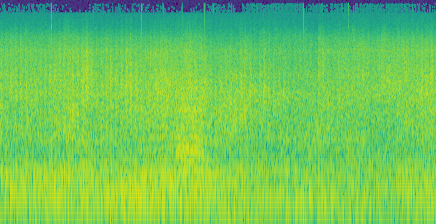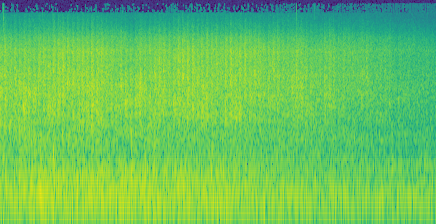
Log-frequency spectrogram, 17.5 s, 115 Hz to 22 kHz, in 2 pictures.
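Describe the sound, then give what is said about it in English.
A steam train rumbles steadily along the rails on New Zealand's main trunk line during a commemorative journey marking the line's 100th anniversary, a continuous loud roar of wheels and carriages with rhythmic clickety-clack and a brief tonal whine near the start, no voices present. “Recordings of a commemorative train journey to mark the 100th anniversary of New Zealand's main trunk line, released in a fantastic gatefold sleeve by Kiwi Records in 1985.”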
